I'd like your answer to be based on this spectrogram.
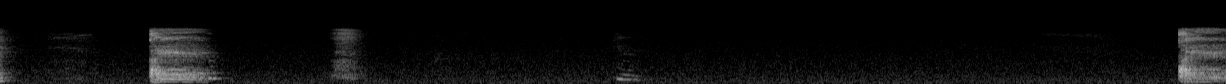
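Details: Young woman with a real, deep, chesty cough, worse at night lying down, throat sore, feeling under the weather: coughing fits that interrupt her phone conversation.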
